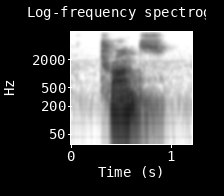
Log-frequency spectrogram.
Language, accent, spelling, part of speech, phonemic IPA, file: English, Southern England, trance, noun / verb, /tɹɑːns/, LL-Q1860 (eng)-trance.wav
- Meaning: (noun) 1. A dazed or unconscious condition 2. A state of awareness, concentration, or focus that filters experience and information (for example, a state of meditation or possession by some being)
